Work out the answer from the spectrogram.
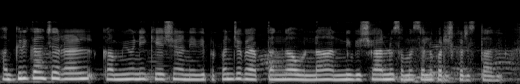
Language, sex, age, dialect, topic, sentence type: Telugu, female, 18-24, Southern, agriculture, statement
